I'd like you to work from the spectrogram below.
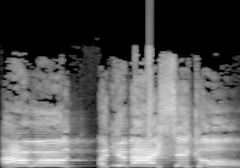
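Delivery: shrill, very loud, high shout at top of voice. Retelling a boy praying to god for gifts, imitating shouting at full voice. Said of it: "shouting at the top of his voice".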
